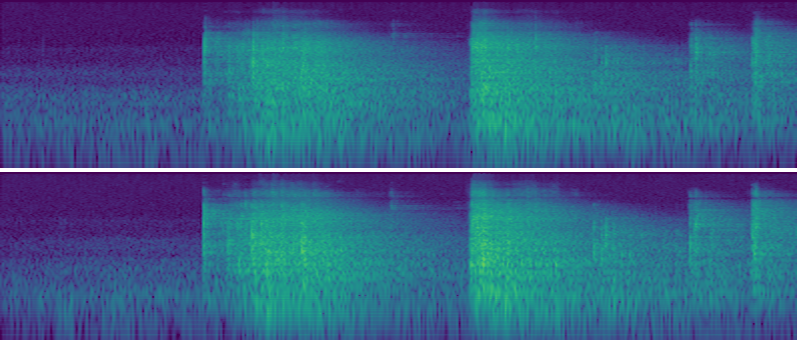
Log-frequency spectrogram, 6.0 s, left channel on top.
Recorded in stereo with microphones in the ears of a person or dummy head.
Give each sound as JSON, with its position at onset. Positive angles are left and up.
{"t": 1.5, "sound": "crumpling", "side_deg": -35, "distance_m": 1.6}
